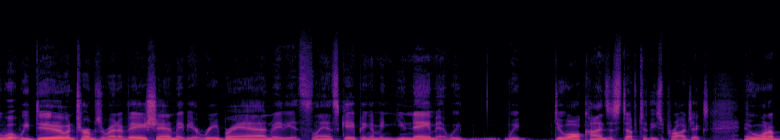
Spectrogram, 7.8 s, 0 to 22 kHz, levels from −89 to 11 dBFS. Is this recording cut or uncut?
uncut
